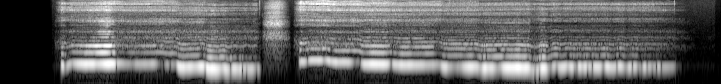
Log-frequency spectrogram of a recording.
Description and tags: EndHum KT
'Katy T', female vocalist humming.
